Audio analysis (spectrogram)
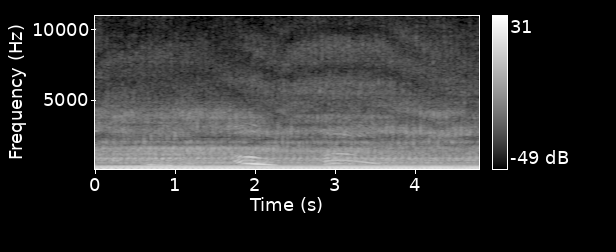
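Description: A hypercar's engine runs loud and close at a Cars and Coffee meet outside an IKEA, a dense, steady drone, while brief voices sound faintly over it.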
